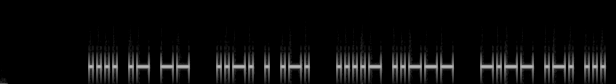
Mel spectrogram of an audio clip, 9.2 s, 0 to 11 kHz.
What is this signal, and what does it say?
Morse code, heard as a keyed tone, about 21 wpm, 700 Hz. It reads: HAM FER 42 YRS
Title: Practice QSO - Exchange 3 - More Info - 20wpm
